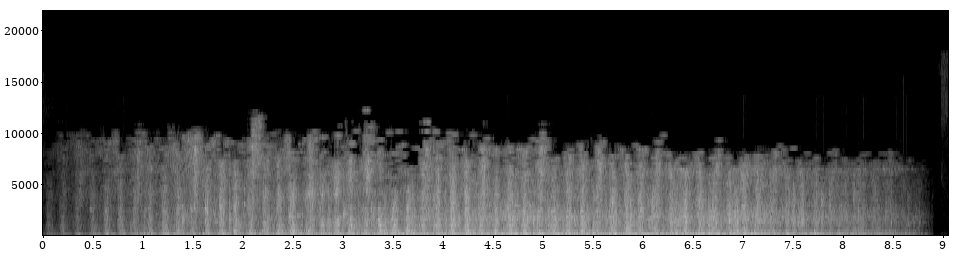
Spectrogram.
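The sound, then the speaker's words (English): An express train rolls steadily along the rails, its wheels beating a rapid, rhythmic clatter over a loud, continuous rumble and hiss. The sound stays strong before easing off at the end. “calls travel by express train a tiring affair, adding that her young daughter had had to lie down because the train made her head go round like a mill.”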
